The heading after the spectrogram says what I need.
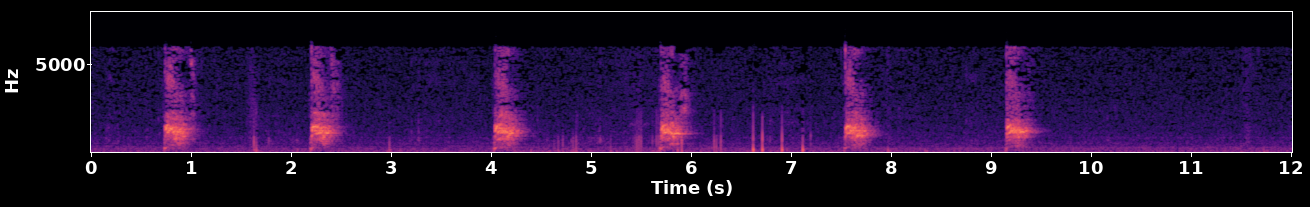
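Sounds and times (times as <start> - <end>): small dog barking: 0.7 - 1.2, 2.2 - 2.6, 4.0 - 4.4, 5.7 - 6.1, 7.5 - 8.0, 9.1 - 9.6.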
